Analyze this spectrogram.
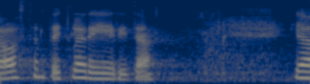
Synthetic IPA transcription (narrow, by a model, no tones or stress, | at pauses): ɑːst̪ɑnle̞klɑɾe̞ːɾid̪̥ɑ̰ | jɑ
